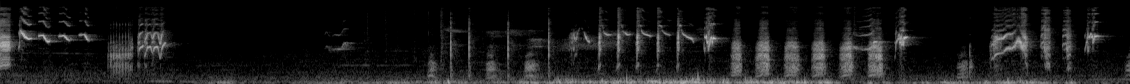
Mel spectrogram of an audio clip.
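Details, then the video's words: Starling song intended to lure other starlings and get lazy singers calling: opening rapid whistles and a harsh burst, a lull, then a long busy stretch of clicks, squeaks and whistled phrases over low background rumble. "Pancingan Segala Jenis Burung Jalak - Jalak Malas Bunyi / Jalak Pikatan Auto Nyaut"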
